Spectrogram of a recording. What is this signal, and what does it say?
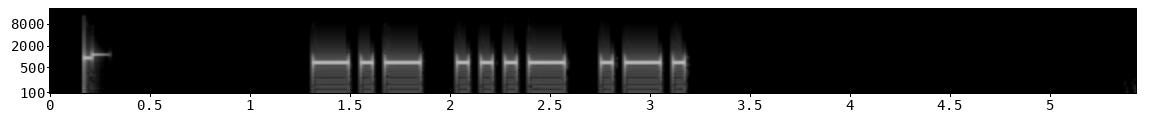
Morse code, heard as a keyed tone, about 20 wpm, 700 Hz. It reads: KVR
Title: USA Call Sign Postfixes - 3 Letters 20wpm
